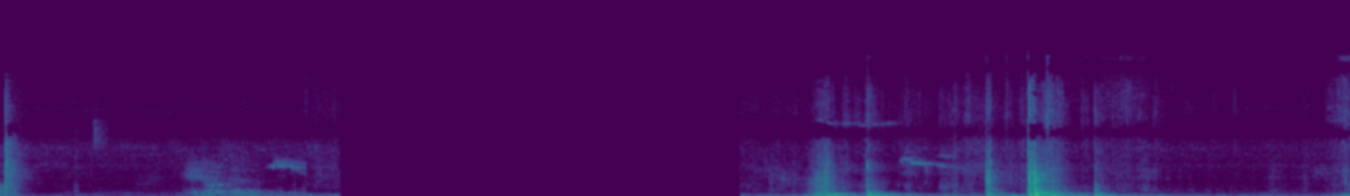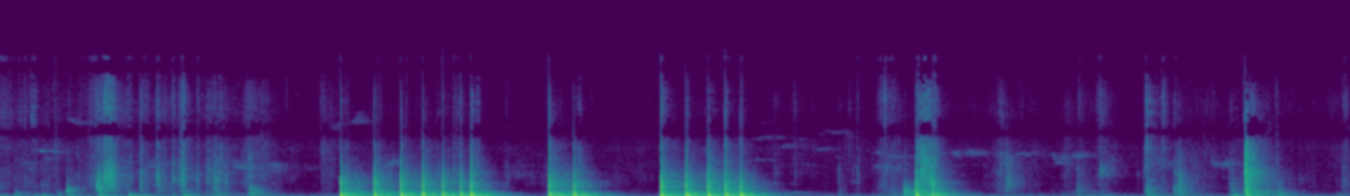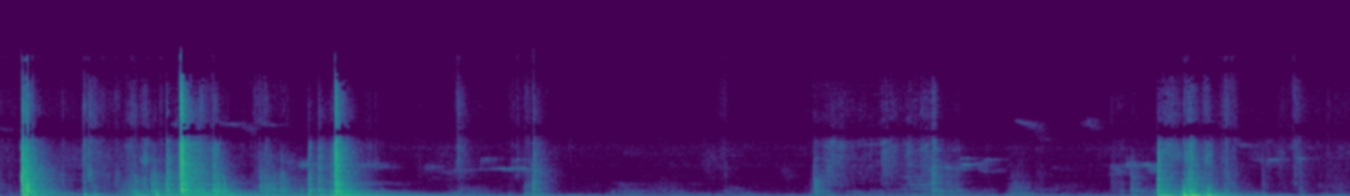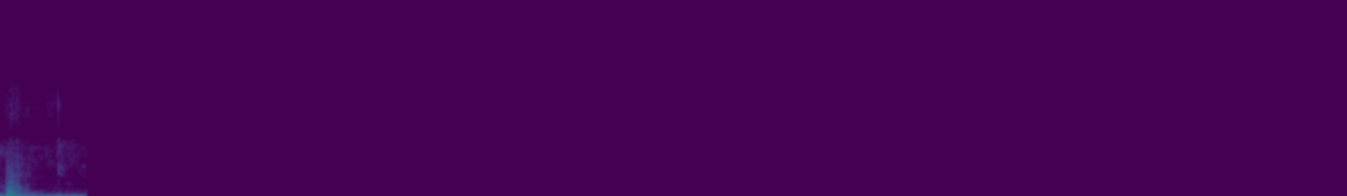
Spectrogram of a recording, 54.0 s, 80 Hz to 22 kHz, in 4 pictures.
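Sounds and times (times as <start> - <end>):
faint rustling and scraping: 12.6 - 16.9, 34.1 - 40.8
plastic bucket hollow thuds: 16.9 - 21.2, 22.6 - 23.2, 27.2 - 31.1, 38.3 - 39.8
plastic knocking onto metal drum: 16.9 - 21.2.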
